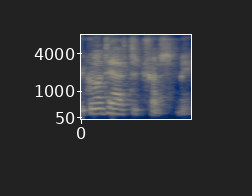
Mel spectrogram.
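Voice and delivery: quick, brisk, put-on English accent. Retelling what he told her before she went out, English accent. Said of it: "he said it in an English accent".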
